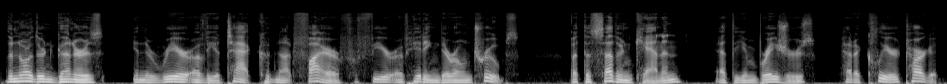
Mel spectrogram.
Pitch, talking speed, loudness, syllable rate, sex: 105 Hz, 190 wpm, -18 LUFS, 5.0 syllables/s, male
